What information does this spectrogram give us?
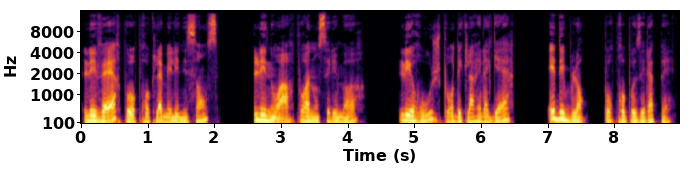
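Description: A woman voicing a confident, proud female fox who explains things briskly in a children's audio story. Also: rumbling low, warm tone, no room sound, clean studio sound. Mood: proud, explanatory.

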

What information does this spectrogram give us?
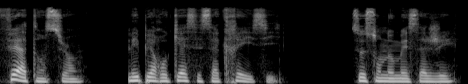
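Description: A woman voicing a confident, proud female fox who explains things briskly in a children's audio story. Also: very deep voice, mellow, dry recording, clean studio sound. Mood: firm.

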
